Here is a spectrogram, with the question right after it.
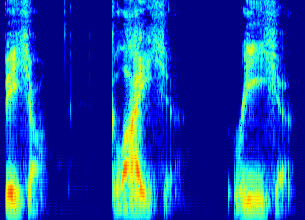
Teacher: What your mouth is doing, you're kind of closing your mouth to go to that CH sound, but you're still pushing air through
